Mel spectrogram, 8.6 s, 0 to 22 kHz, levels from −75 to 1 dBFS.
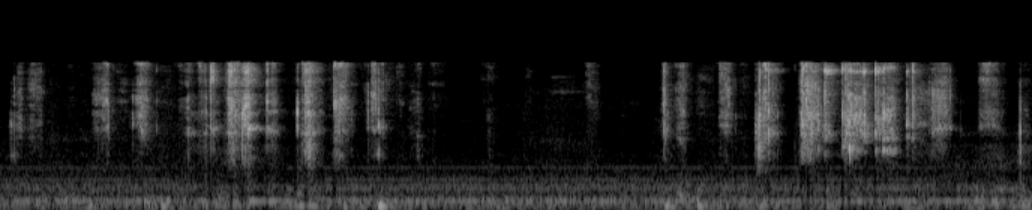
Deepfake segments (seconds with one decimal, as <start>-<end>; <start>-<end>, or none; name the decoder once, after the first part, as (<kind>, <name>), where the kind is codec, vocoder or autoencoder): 1.6-2.7 (codec, SNAC); 7.8-8.6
